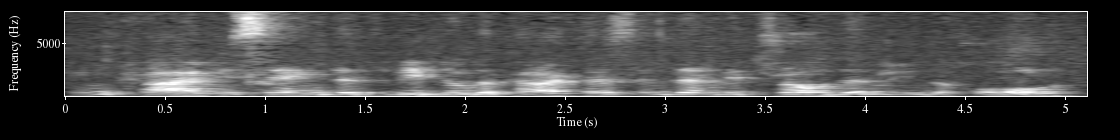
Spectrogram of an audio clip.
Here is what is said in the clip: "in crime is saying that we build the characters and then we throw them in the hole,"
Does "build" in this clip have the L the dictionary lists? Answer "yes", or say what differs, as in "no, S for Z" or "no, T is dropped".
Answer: no, L is dropped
